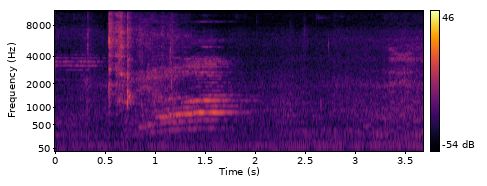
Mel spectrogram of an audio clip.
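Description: A pot lid lifts off boiling potatoes with a couple of sharp metallic clinks and a brief rattle, followed by soft kitchen noise and faint steam.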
